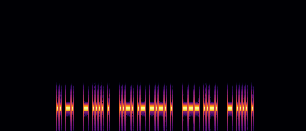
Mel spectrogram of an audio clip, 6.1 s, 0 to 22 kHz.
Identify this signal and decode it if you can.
Morse code, heard as a keyed tone, about 40 wpm, 700 Hz. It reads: IN THE FACE OF THE
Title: Sets of 5 Words 40wpm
